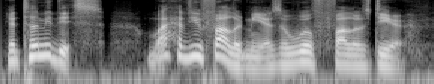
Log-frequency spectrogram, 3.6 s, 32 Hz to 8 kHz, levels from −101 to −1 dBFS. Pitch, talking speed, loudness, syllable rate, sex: 140 Hz, 230 wpm, -19 LUFS, 5.6 syllables/s, male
